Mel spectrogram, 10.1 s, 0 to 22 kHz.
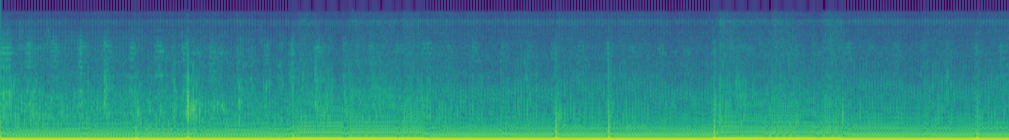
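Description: Extremely loud, bass-heavy music played through a car audio system of eight Fi Audio Delta 15-inch subwoofers, heard inside the vehicle's cabin. The deep bass notes dominate, switching in sections every second or few.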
